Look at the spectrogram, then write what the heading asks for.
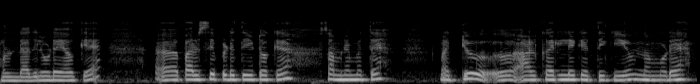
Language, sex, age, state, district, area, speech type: Malayalam, female, 45-60, Kerala, Wayanad, rural, spontaneous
